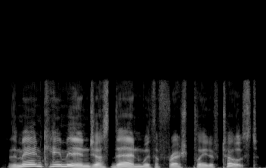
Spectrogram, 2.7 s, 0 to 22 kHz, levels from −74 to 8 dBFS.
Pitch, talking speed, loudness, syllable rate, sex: 160 Hz, 270 wpm, -15 LUFS, 5.2 syllables/s, male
